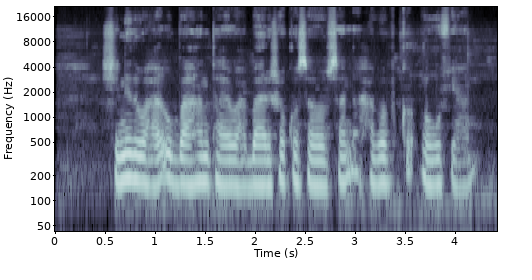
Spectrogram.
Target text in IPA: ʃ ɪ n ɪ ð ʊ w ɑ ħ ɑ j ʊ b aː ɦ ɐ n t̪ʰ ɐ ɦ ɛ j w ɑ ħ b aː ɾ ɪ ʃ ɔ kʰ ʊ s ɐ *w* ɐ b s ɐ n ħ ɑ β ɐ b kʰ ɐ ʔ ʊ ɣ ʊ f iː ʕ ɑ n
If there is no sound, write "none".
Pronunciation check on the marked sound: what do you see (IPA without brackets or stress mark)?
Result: β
